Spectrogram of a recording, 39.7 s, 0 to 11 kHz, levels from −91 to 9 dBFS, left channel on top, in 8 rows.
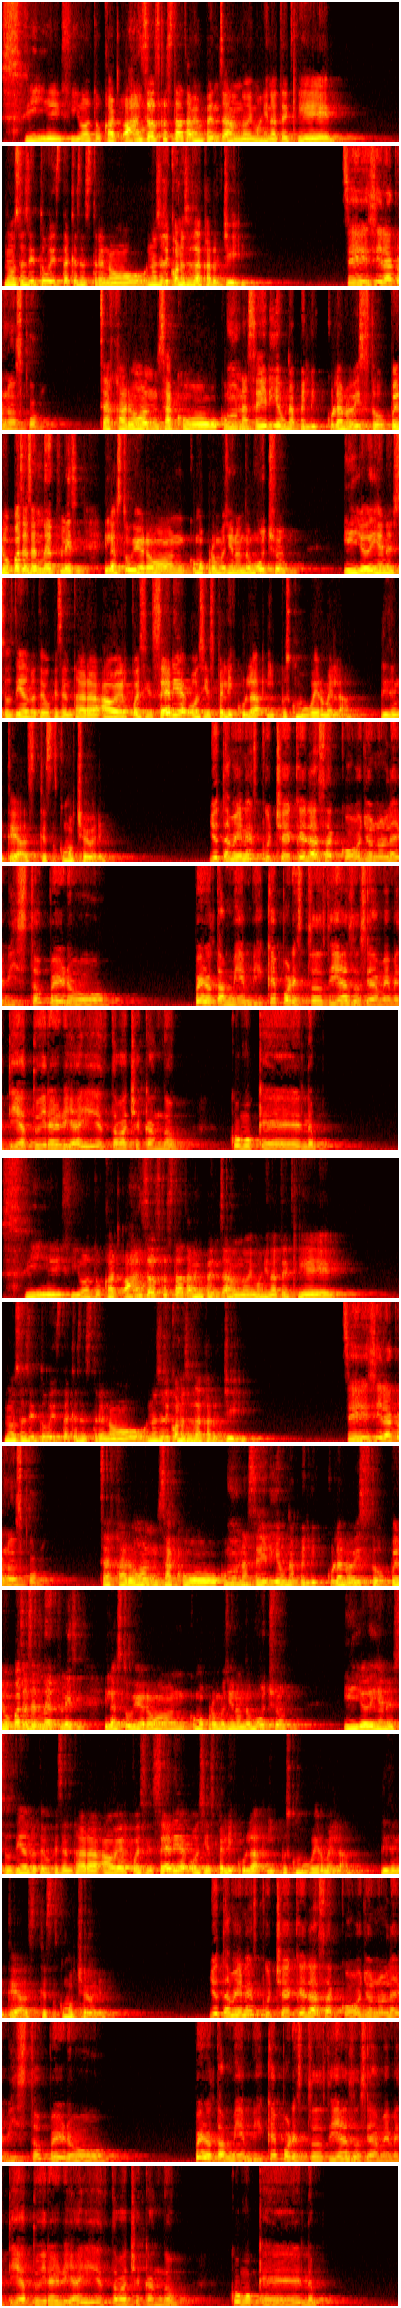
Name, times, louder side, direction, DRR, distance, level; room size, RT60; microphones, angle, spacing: voice 1, 0.0-4.2 5.0-8.0 11.2-15.8 16.2-18.5 19.2-24.2 24.6-26.1, left 2 dB, 90° left, 7 dB, 1.3 m, -21 dB
voice 2, 9.3-10.5 27.4-31.1 32.2-36.9 37.6-38.8, left 1 dB, 15° left, 6 dB, 1.2 m, -25 dB
18.5 x 13.5 x 5.0 m, 1.0 s
head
